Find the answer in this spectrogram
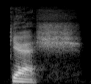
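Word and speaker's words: geis: How is it pronounced? I'm afraid. Gesh.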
